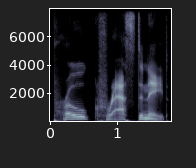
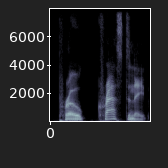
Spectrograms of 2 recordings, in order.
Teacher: The stress in procrastinate falls on the second syllable, so it's procrastinate. The crass part is the one that gets the most weight.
